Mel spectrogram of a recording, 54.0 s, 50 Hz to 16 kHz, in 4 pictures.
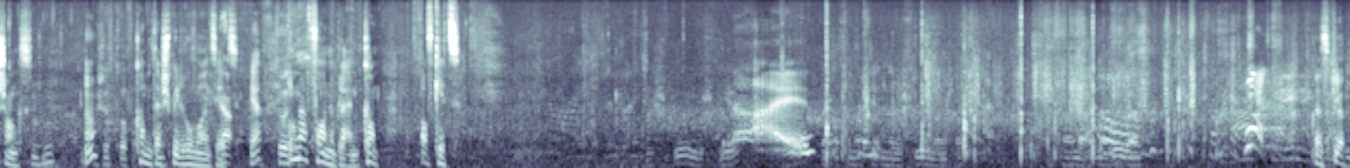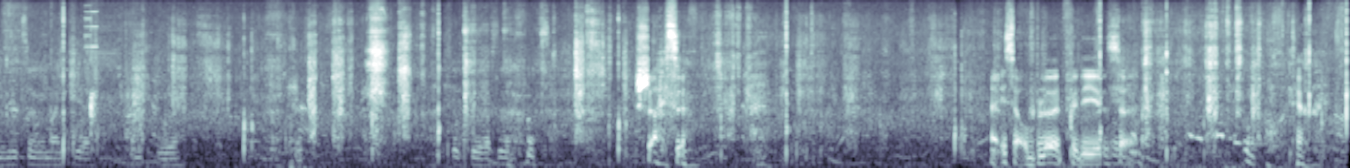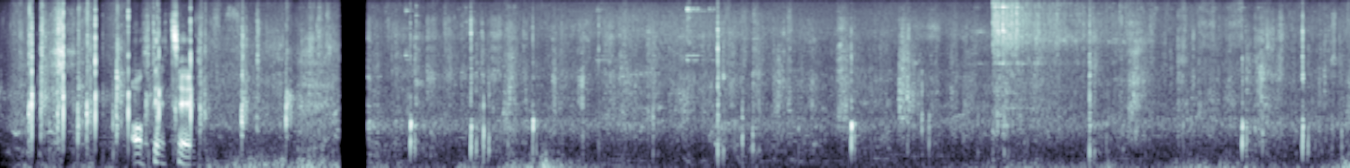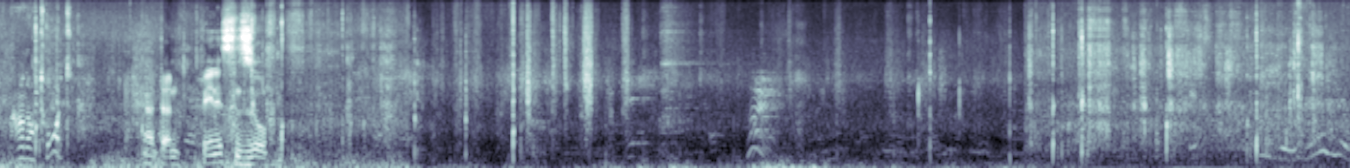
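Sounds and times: people's voices: 0:00.0 - 0:29.1, 0:31.5 - 0:45.1, 0:45.7 - 0:54.0
rackets hitting tennis balls: 0:07.5 - 0:30.0, 0:30.7 - 0:41.3, 0:42.8 - 0:46.5, 0:50.6 - 0:54.0
racket striking tennis ball: 0:09.2 - 0:12.8, 0:23.0 - 0:23.4, 0:31.0 - 0:32.5, 0:33.9 - 0:34.7, 0:50.8 - 0:54.0
footsteps on clay: 0:30.7 - 0:46.9, 0:48.4 - 0:54.0.

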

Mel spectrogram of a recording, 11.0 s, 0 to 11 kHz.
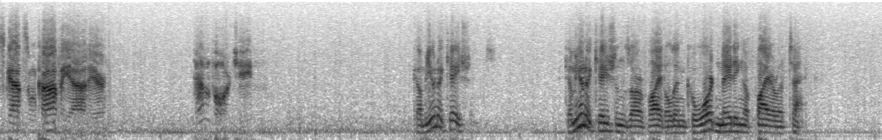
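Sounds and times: radio voice: 0:00.0 - 0:01.4, 0:02.4 - 0:03.3
low steady hum with hiss: 0:00.0 - 0:11.0.

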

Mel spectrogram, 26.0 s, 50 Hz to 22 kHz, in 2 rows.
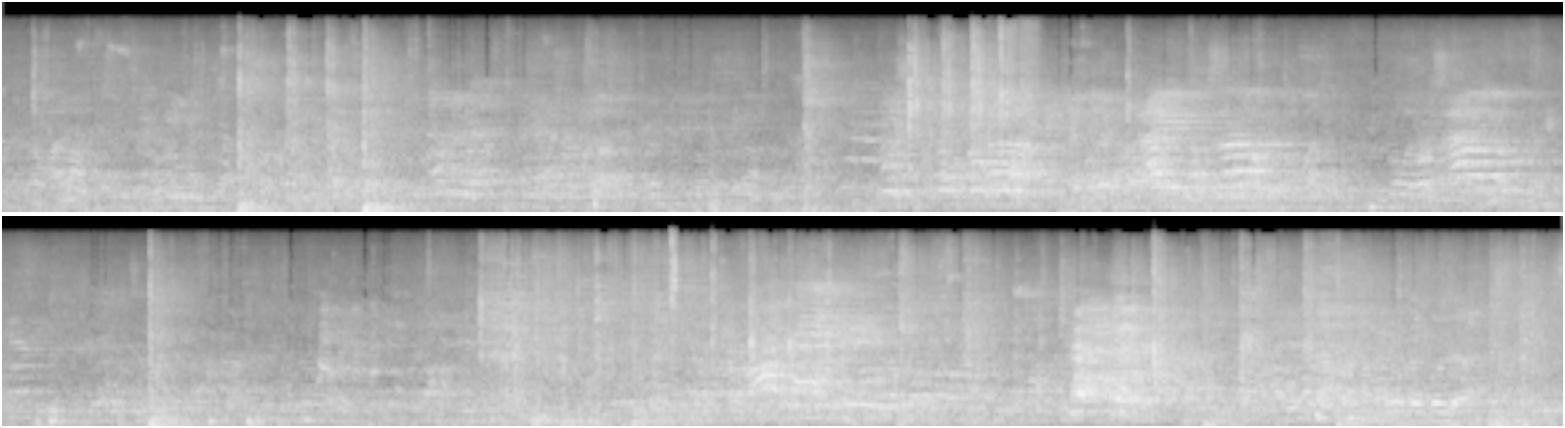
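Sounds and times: crowd noise: 0:00.0 - 0:26.0.

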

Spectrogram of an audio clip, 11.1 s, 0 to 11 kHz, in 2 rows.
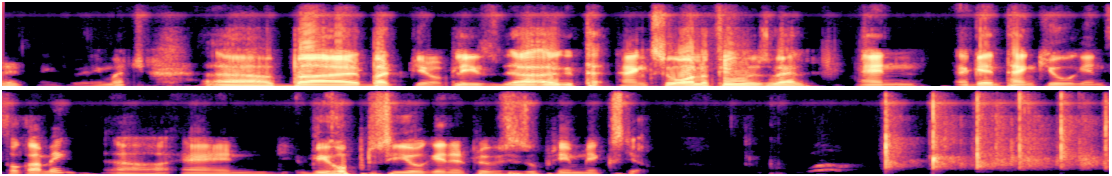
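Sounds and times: audience applause: 0:10.0 - 0:11.0.

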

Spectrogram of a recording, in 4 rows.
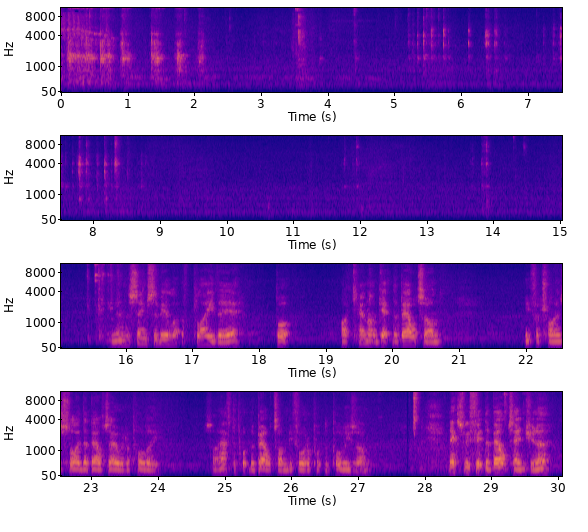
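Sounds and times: metal nut clinking: 0:00.0 - 0:02.2, 0:05.2 - 0:08.8.

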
